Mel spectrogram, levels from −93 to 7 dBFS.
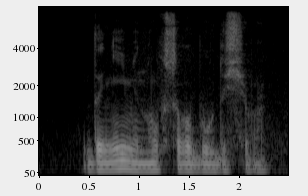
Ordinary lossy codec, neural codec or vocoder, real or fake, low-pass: none; none; real; 7.2 kHz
